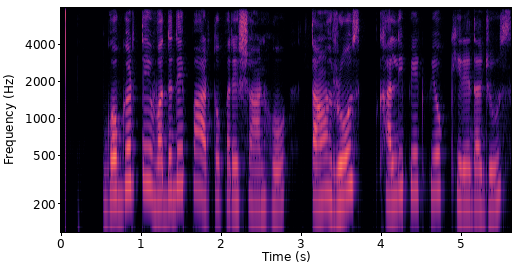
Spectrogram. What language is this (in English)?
Punjabi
